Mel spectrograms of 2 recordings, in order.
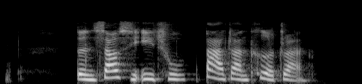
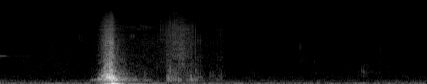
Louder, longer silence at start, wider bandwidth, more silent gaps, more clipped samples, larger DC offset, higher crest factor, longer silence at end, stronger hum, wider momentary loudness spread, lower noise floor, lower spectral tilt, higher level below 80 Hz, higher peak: about the same, -18 LUFS vs -19 LUFS; second, 0.75 s vs 1 s; second, 7.8 kHz vs 9.6 kHz; neither; neither; neither; second, 18 dB vs 24 dB; second, 0.55 s vs 3 s; neither; second, 8 LU vs 27 LU; first, -63 dBFS vs -52 dBFS; second, -5 dB/octave vs -7 dB/octave; second, -60 dBFS vs -32 dBFS; about the same, -2 dBFS vs 0 dBFS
